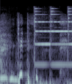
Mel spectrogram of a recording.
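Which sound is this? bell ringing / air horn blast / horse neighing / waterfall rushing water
bell ringing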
